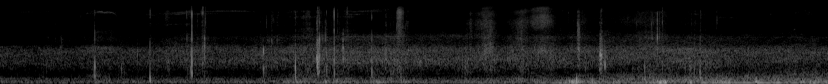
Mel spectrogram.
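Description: Footsteps on a concrete path: a string of light, sharp steps and scuffs about every half second, with a few duller knocks near the end.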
